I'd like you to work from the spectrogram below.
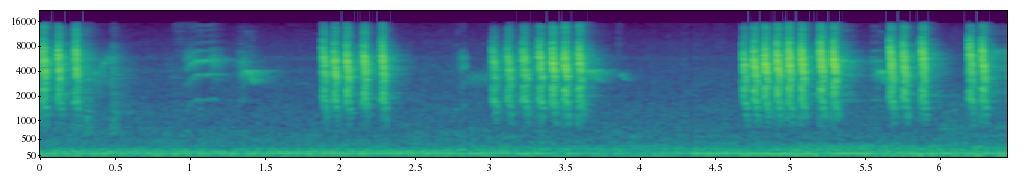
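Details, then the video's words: Eurasian tree sparrow, clearly recorded as training audio for songbirds: repeated volleys of loud, buzzy chirps in quick series of five to eight, separated by short gaps with a few soft twitters. "SUARA BURUNG GEREJA JERNIH"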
